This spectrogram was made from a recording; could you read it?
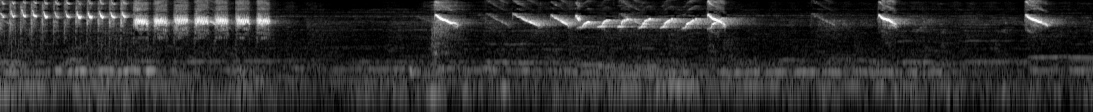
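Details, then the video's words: Horsfield's babbler (sogon) in lively song: an opening run of rapid buzzy pulses, then repeated bright descending whistles, some bunched into a fast rattling phrase, others spaced about a second apart. "Burung Sogon Gacor Dor"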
